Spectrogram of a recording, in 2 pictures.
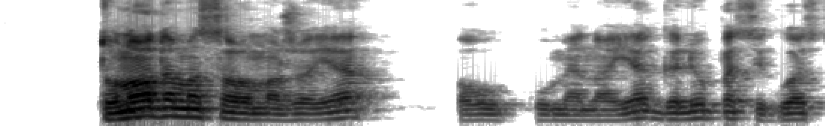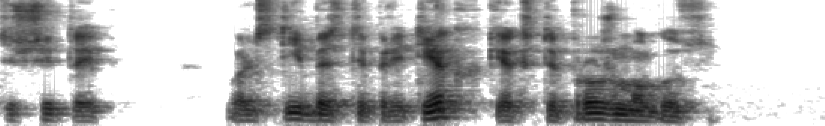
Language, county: Lithuanian, Klaipėda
